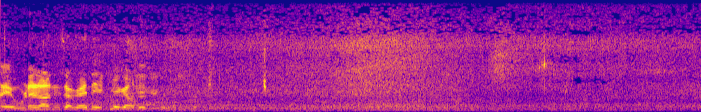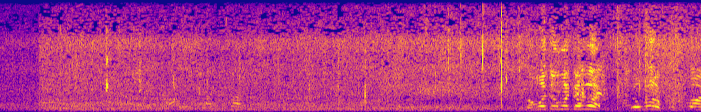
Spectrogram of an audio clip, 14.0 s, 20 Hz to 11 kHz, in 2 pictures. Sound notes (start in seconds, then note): 2.5 sea waves sound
